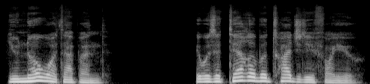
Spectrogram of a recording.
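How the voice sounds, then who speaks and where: A man voicing a stern but caring middle-aged woman guardian, firm and at times hushed, with a husky voice. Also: mid-range voice, sing-song, normal speed, no echo, studio quality, pitched above the performer's own voice. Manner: firm, then hushed and gentle.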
